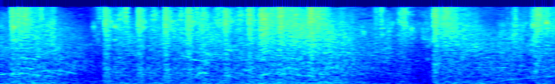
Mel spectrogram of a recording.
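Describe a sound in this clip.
Gunshots crack from a pistol in short bursts.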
